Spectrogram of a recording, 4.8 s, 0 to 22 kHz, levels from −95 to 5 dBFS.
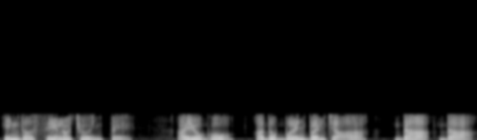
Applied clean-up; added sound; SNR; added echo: none; none; none; none.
